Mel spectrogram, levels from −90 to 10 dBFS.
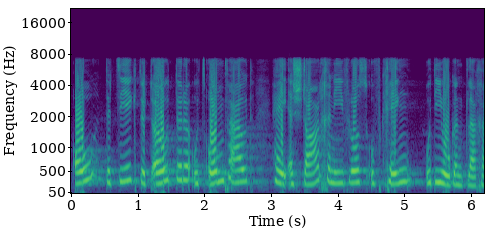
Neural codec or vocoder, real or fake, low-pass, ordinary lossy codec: none; real; 7.2 kHz; AAC, 96 kbps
